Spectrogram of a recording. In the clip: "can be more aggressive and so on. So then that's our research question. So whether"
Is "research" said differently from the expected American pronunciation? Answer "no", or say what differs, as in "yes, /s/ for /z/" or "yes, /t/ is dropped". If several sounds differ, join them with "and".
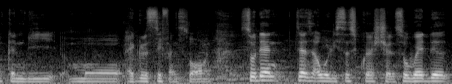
yes, /s/ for /tʃ/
